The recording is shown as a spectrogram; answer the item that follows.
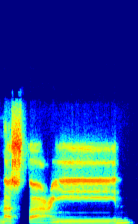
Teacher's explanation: Mad ariz lis sukun. Dibaca panjang, boleh 2 harokat, boleh 4 harokat, boleh 6 harokat.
